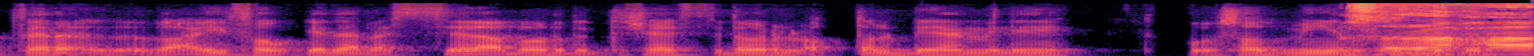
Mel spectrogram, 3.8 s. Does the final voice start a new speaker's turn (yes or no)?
yes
